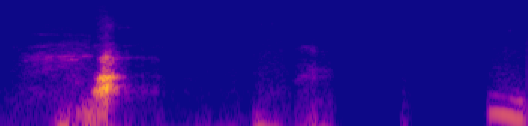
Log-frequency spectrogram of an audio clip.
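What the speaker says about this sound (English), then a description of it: "The dogs are pretty excited about that one." One dog gives a sharp bark, followed by a few faint low thumps and a short whine toward the end. The sound is close, and it is heard in an otherwise quiet room.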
